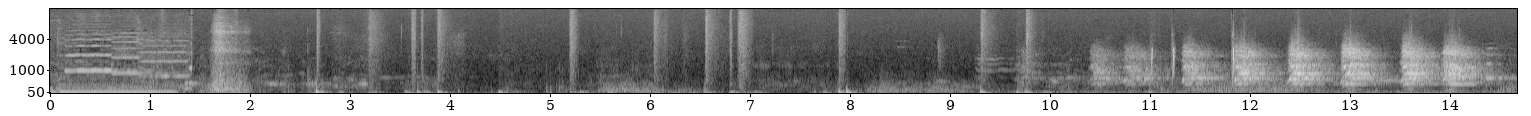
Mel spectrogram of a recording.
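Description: A dog barks repeatedly in quick succession near the end, a run of sharp, closely spaced barks following earlier scattered knocks and rustling background noise.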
